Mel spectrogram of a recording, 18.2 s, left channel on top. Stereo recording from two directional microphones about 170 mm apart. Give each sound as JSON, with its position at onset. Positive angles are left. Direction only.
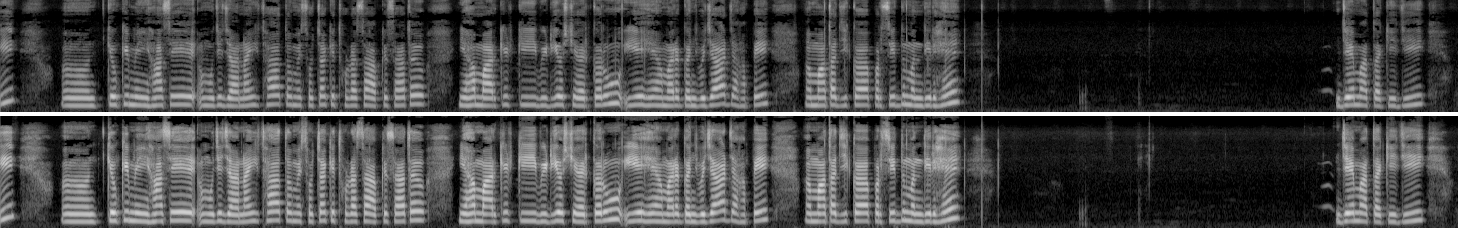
{"t": 0.0, "sound": "speech", "side_deg": -15}
{"t": 12.2, "sound": "a sound", "side_deg": 35}
{"t": 16.6, "sound": "speech", "side_deg": -15}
